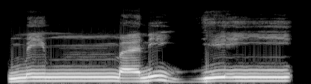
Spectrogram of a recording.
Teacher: এই ইয়া এই তাসদীদওয়ালা ইয়ার সাথে গুন্নার সহিত মিলাইয়া পড়তে হবে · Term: ইদগামে বা গুন্নাহ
